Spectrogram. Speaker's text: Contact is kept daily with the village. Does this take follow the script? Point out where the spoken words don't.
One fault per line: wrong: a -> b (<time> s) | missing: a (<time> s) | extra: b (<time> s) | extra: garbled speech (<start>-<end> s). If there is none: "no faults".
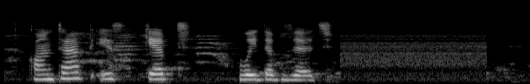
missing: daily (1.9 s)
